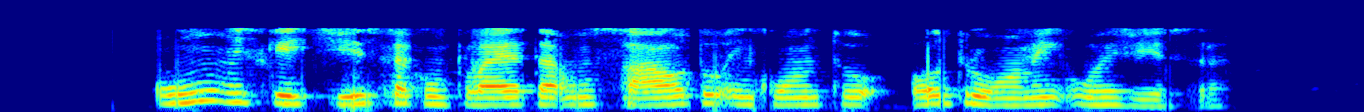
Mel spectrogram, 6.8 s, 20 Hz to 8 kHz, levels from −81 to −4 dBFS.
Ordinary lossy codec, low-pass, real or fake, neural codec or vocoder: AAC, 16 kbps; 7.2 kHz; fake; codec, 44.1 kHz, 7.8 kbps, DAC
